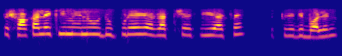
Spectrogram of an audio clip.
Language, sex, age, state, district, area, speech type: Bengali, female, 45-60, West Bengal, Darjeeling, urban, conversation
